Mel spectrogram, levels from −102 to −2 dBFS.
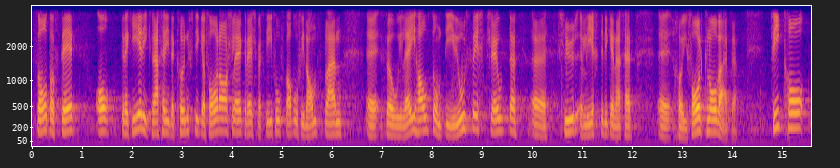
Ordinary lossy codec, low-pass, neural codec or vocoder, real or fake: none; 3.6 kHz; none; real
